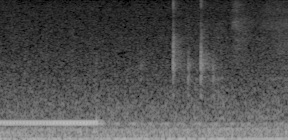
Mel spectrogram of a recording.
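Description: Outgoing call ringing on a smartphone's speakerphone: the steady ringback tone, one long ring that stops about three-quarters of a second in, leaving faint line hiss while the call waits to be answered.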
